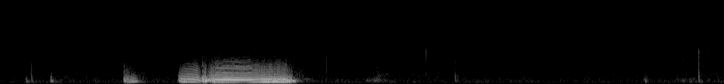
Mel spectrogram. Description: My cat is snoring like an old man. Haha I got scared.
